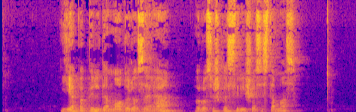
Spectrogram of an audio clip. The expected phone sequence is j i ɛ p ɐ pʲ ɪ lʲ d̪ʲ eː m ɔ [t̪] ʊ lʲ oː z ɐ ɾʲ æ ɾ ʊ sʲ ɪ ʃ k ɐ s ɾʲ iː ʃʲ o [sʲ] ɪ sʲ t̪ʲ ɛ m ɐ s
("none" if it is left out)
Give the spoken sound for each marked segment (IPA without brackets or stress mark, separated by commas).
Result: d̪, sʲ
